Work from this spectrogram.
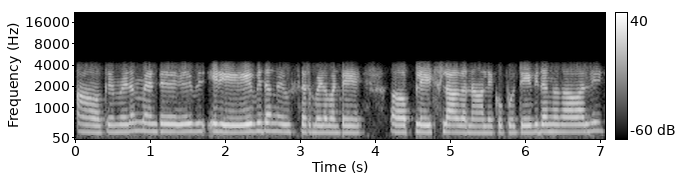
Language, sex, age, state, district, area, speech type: Telugu, female, 18-30, Telangana, Peddapalli, rural, conversation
